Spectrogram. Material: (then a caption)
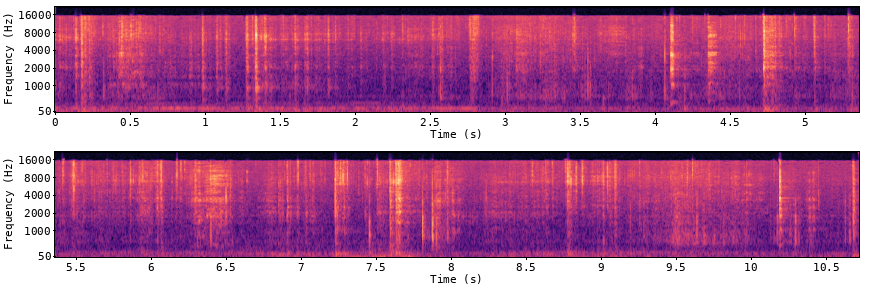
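Soap. A metal utility-knife blade scrapes along and cuts into the edge of a solid, dry cream bar of soap. The result is a run of dry scraping and sharp, bright clicks and snaps over a steady low hum, with louder crunches standing out as pieces cut away.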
